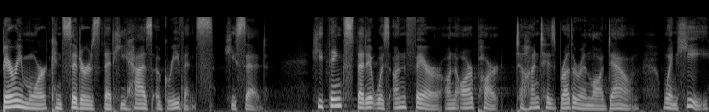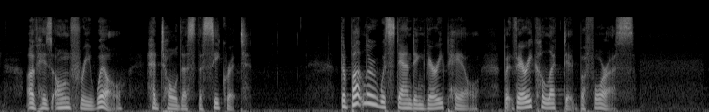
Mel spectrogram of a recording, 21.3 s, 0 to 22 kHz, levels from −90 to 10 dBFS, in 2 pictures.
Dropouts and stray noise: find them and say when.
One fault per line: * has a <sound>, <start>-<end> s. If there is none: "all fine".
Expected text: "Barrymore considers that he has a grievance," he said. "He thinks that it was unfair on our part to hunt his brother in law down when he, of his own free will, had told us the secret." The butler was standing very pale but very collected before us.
all fine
